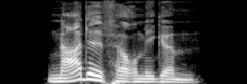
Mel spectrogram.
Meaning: strong dative masculine/neuter singular of nadelförmig
- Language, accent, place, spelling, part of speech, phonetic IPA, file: German, Germany, Berlin, nadelförmigem, adjective, [ˈnaːdl̩ˌfœʁmɪɡəm], De-nadelförmigem.ogg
